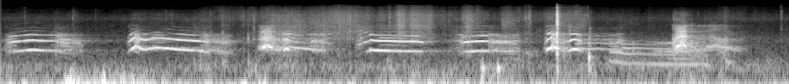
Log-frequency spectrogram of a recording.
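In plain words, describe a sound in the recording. A plastic bag rustles close by.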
